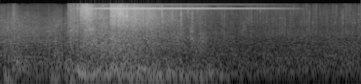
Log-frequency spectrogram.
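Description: A burning tank crackles and explodes.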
